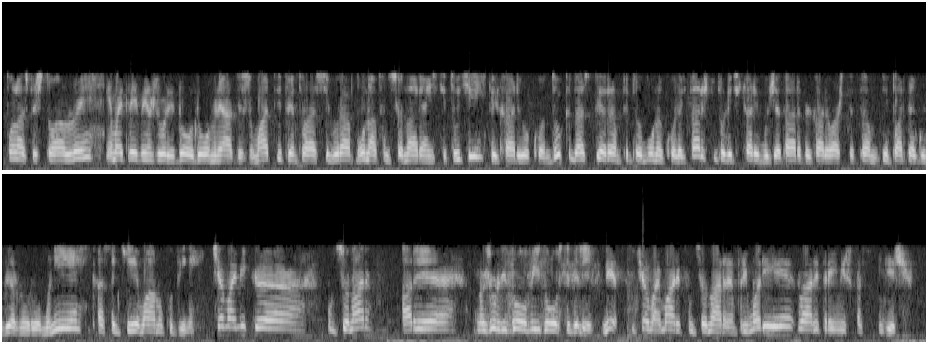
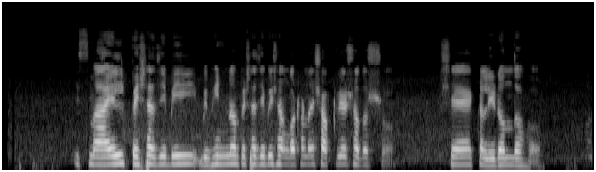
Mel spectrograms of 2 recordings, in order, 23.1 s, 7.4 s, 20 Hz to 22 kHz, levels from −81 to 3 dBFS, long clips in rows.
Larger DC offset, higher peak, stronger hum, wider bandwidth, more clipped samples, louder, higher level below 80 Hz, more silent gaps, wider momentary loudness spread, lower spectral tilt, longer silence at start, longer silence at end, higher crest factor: neither; second, -6 dBFS vs -2 dBFS; neither; second, 4 kHz vs 10.5 kHz; neither; about the same, -18 LUFS vs -20 LUFS; first, -48 dBFS vs -60 dBFS; neither; second, 5 LU vs 13 LU; about the same, -6.5 dB/octave vs -6 dB/octave; second, 0.05 s vs 0.9 s; second, 0 s vs 0.7 s; second, 12 dB vs 20 dB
